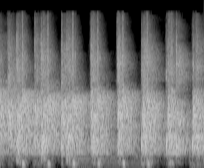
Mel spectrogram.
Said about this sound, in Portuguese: O que, que a galera merece hein? oh, rapaz. Oh. Umas palmas. Salva de palmas.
